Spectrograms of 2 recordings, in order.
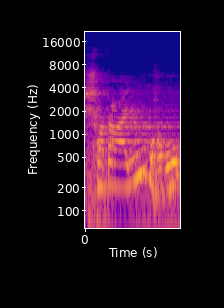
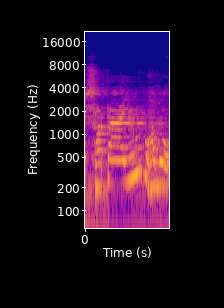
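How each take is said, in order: The two takes are said the same way.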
